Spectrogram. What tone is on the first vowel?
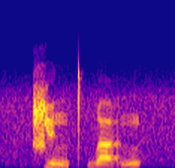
falling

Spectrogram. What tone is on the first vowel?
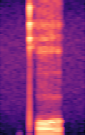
falling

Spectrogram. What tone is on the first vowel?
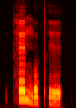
high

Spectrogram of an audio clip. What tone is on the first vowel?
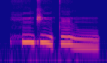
high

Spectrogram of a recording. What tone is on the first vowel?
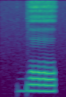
low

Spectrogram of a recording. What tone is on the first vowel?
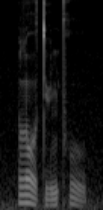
falling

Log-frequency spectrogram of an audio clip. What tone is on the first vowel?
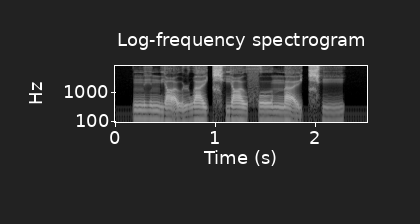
high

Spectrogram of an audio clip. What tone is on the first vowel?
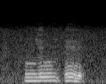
high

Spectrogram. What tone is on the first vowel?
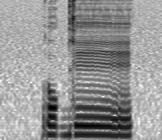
low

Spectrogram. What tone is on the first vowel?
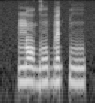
low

